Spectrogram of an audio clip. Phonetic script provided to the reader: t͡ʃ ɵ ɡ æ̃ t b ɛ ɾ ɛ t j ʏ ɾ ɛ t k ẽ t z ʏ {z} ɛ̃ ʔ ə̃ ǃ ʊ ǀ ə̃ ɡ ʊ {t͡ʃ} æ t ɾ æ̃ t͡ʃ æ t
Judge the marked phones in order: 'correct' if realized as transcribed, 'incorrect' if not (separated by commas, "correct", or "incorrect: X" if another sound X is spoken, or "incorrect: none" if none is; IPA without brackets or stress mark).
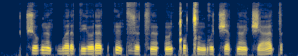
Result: incorrect: t͡s, correct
